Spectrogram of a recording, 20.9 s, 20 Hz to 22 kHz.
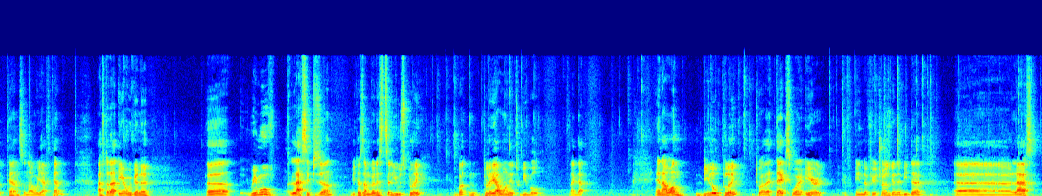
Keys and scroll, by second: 7.7 alt+BackSpace, 10.6 super+s, 15.1 Tab.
